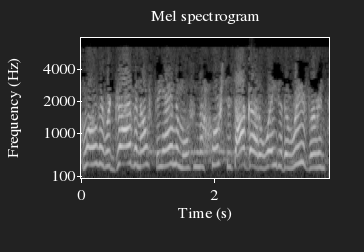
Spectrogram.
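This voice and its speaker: Brief: actress as high-voiced young homesteader widow, timid, stammering, folksy; noisy old radio sound. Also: female voice, steady tone, fast, phone-quality sound, close to an everyday voice. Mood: grieving, grateful. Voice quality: faltering, breathless. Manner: stammering, folksy rural speech. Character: distraught young widowed homesteader, timid, grateful, frontier woman. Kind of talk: old-time radio drama acting.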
